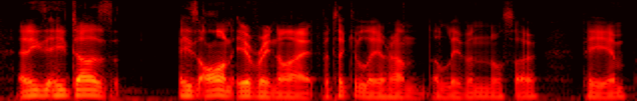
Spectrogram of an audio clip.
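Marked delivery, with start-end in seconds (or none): none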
